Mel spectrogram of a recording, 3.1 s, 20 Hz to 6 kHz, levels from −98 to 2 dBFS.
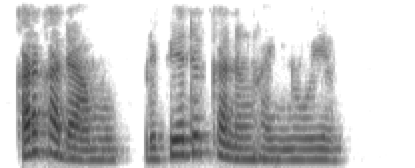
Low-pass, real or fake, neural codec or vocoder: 5.4 kHz; real; none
